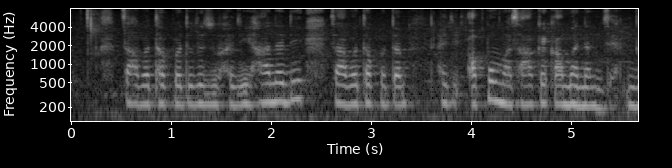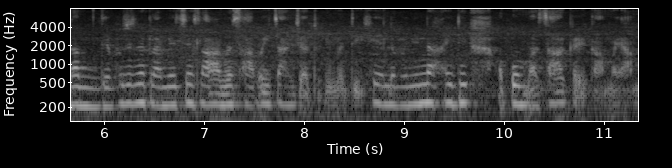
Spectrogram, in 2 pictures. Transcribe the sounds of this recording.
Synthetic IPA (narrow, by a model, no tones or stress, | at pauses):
t͡ʃabɐtʰɐpːɐdɐduzuhɐjdiɦanɐdit͡ʃabɐtʰɐpːɐtɐ | hɐjdiɐpumɐsakɐɾikamɐnɐmzenɐmdepʰuzinɐklajmet̚senslaɾamnɐsabɐɡit͡ʃand͡ʒa̰tʰuɡḭmɐ̰tḭhʰelɐbɐninɐɦɐjdi | ɐpumɐsakɐ̰ɾḭka̰mɐ̰ja̰m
